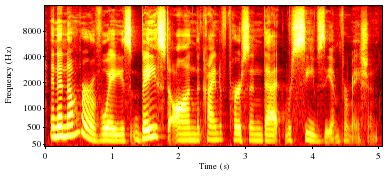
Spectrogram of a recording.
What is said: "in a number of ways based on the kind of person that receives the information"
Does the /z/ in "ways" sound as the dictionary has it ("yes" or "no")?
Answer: yes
